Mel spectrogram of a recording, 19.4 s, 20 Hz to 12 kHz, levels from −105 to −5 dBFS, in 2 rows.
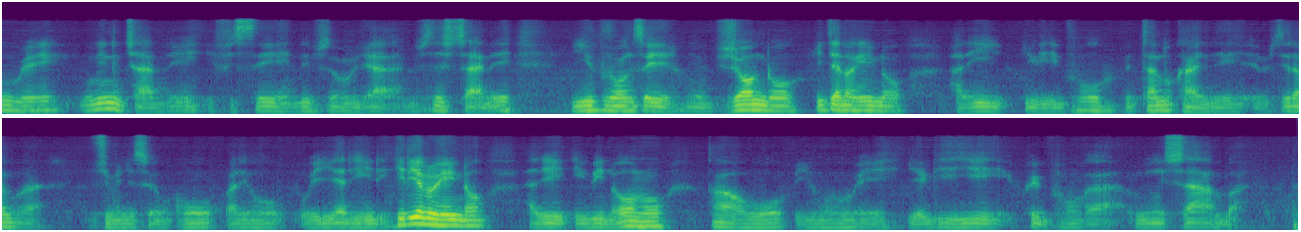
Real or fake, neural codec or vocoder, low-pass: fake; codec, 16 kHz, 0.7 kbps, FocalCodec; 7.2 kHz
